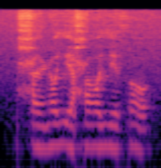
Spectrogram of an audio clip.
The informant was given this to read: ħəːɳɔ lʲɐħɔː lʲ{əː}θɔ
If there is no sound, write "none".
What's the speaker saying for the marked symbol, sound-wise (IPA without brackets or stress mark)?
ə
